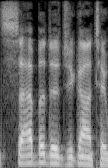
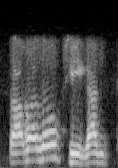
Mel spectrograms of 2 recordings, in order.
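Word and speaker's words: Sábado Gigante: Murray Kretschmer goes to South America, puts on Sabado Gigante. Would you pronounce it again cuz of course you pronounced it correctly and I did not. Say that again. Sabado Gigante.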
